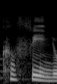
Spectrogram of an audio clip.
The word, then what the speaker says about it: caffeine: basil caffeine 이게 많이 나와요.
